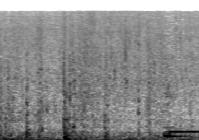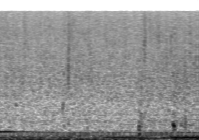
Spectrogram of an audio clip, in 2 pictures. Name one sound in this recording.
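A waterfall splashes steadily nearby.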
